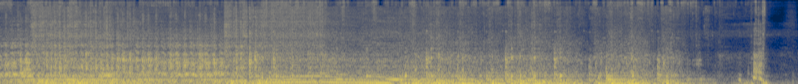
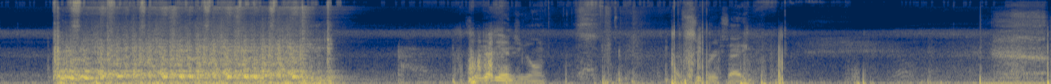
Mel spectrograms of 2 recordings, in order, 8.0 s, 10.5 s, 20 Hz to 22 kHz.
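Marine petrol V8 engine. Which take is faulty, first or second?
first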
